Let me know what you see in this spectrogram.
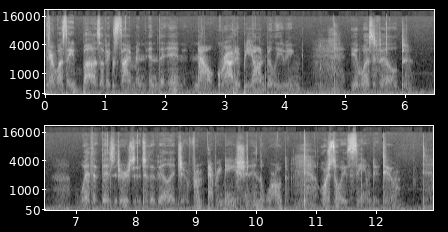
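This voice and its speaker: A whispering woman at a moderate pace, with long, frequent pauses and noticeable background noise. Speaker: ASMR reader. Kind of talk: ASMR audiobook reading. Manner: whispered, soft.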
